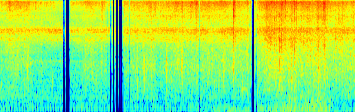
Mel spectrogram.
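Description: Steady high-pitched drone of insects, typical of crickets, with a few faint rustles and steps in grass near the end.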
